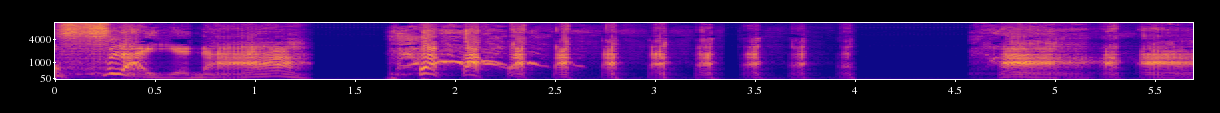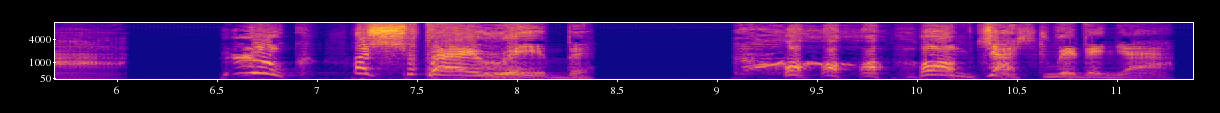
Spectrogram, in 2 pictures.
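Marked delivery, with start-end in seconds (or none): 1.7-3.7 long, very high giggling cackle; villainous cackle. Acted. Villain laughs after threat. 9.1-10.0 short, high-pitched giggle; joking cackle. Acted. Laughs at own rib pun.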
